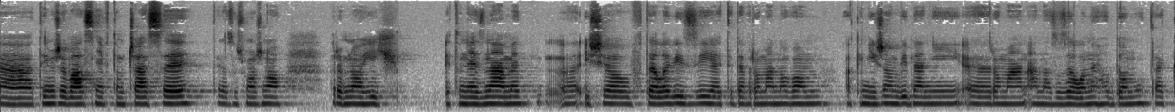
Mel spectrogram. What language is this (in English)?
Slovak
